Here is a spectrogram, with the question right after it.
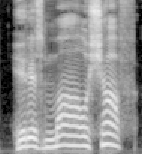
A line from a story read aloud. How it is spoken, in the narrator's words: cried one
